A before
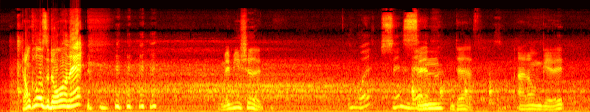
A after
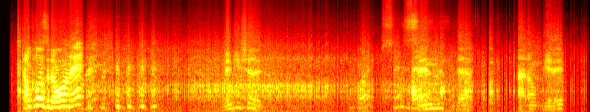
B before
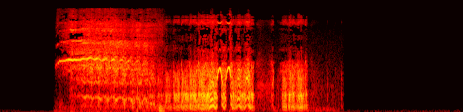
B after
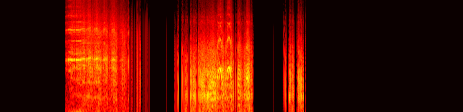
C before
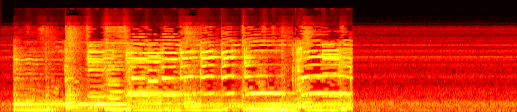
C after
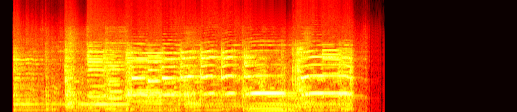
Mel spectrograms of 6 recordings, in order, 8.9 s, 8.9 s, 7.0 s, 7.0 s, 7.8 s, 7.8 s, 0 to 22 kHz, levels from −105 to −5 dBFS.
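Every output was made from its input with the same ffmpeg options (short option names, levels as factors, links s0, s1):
-filter_complex "[0:a]bandreject=f=60:t=h:w=6,bandreject=f=120:t=h:w=6,bandreject=f=180:t=h:w=6,bandreject=f=240:t=h:w=6,bandreject=f=300:t=h:w=6,bandreject=f=360:t=h:w=6,bandreject=f=420:t=h:w=6,bandreject=f=480:t=h:w=6,bandreject=f=540:t=h:w=6,asplit=2[s0][s1];[s1]adelay=28,volume=0.398[s2];[s0][s2]amix=inputs=2:normalize=0,asplit=2[s3][s4];[s4]asplit=4[s5][s6][s7][s8];[s5]adelay=242,afreqshift=-88,volume=0.119[s9];[s6]adelay=484,afreqshift=-176,volume=0.0596[s10];[s7]adelay=726,afreqshift=-264,volume=0.0299[s11];[s8]adelay=968,afreqshift=-352,volume=0.0148[s12];[s9][s10][s11][s12]amix=inputs=4:normalize=0[s13];[s3][s13]amix=inputs=2:normalize=0,aeval=exprs='val(0)+0.00141*(sin(2*PI*50*n/s)+sin(2*PI*2*50*n/s)/2+sin(2*PI*3*50*n/s)/3+sin(2*PI*4*50*n/s)/4+sin(2*PI*5*50*n/s)/5)':c=same,acrossover=split=500 3800:gain=0.158 1 0.224[s14][s15][s16];[s14][s15][s16]amix=inputs=3:normalize=0,aeval=exprs='sgn(val(0))*max(abs(val(0))-0.0112,0)':c=same,alimiter=level_in=4.47:limit=0.891:release=50:level=0:latency=1,adynamicequalizer=threshold=0.0708:dfrequency=2500:dqfactor=0.7:tfrequency=2500:tqfactor=0.7:attack=5:release=100:ratio=0.375:range=2.5:mode=cutabove:tftype=highshelf,volume=0.891"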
